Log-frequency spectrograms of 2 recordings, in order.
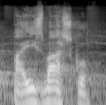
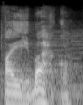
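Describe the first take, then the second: First: The s is a clear hissing sound. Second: The s is a breathy h-like sound. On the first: "como S" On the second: "como un fonema aspirado"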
